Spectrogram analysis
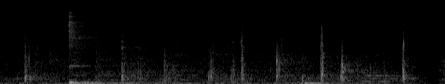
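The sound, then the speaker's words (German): Faint footsteps while walking through the Linden Museum, a series of soft, fairly regular steps with light taps and rustles in between. “Wir sind mal gemeinsam durchs Lindenmuseum gelaufen und haben einfach ein Mikro dabei gehabt und alle möglichen Geräusche aufgenommen, die wir da gehört haben.”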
